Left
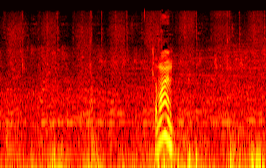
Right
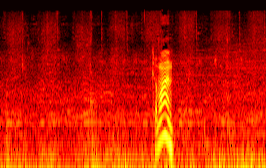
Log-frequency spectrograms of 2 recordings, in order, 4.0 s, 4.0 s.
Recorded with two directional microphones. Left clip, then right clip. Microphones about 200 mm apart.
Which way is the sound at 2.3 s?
10° left (ahead or behind).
